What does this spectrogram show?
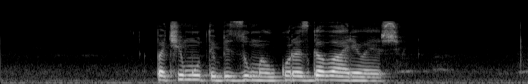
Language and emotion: Russian, angry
